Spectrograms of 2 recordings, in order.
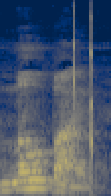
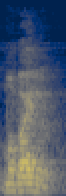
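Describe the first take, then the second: First: The first vowel glides from o toward u. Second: The first vowel is a plain, steady o. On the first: The speaker calls it right. "ಅವ್ರು actually ಹೇಳೋದು ಗೊತ್ತಾ" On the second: The speaker calls it wrong. "ಇದನ್ನ ನಾವು ಮೊಬೈಲ್ ಅಂತ ಹೇಳ್ತೀವಿ"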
